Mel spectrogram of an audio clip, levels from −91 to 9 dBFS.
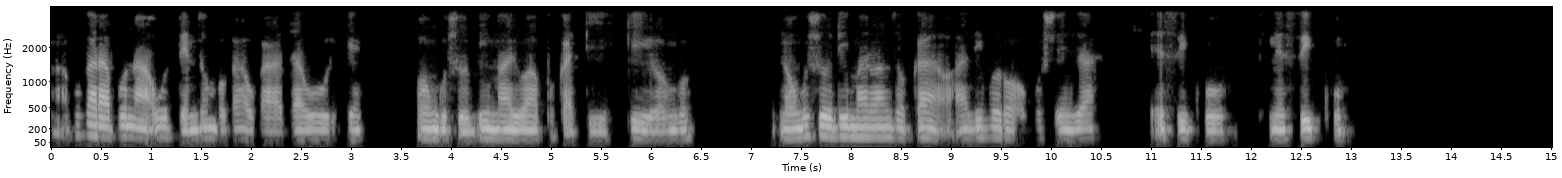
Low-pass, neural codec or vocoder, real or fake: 3.6 kHz; none; real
